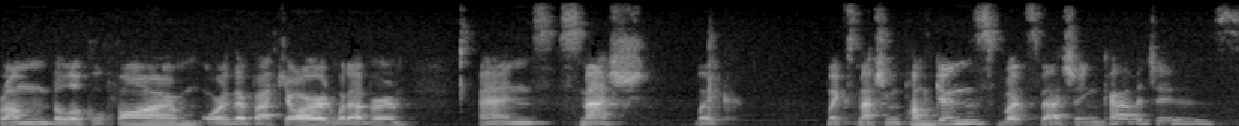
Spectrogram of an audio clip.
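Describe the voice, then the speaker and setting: With an American accent, a man speaks in a normal speaking voice at medium pitch, with ordinary pitch variation and a fairly slow pace. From Northeastern US (Rhode Island, New Jersey). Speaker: linguist. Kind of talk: casual talk to camera.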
